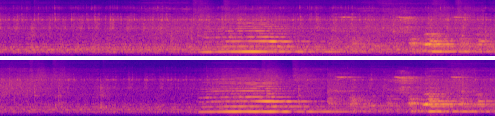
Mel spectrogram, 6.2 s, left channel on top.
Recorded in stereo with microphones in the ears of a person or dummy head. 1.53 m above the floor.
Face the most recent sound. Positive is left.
turn(degrees=-80)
